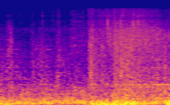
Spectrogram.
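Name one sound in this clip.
An energy blast crackles and roars.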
